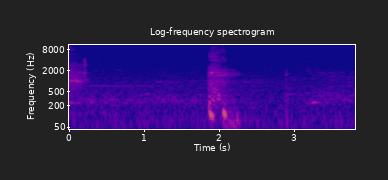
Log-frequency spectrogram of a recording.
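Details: Sneeze from a smiling baby who has just been fed: a single small, abrupt infant sneeze in a quiet room.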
